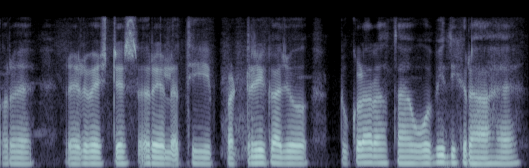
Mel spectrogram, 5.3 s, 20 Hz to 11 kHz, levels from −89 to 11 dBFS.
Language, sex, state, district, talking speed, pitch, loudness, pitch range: Hindi, male, Jharkhand, Palamu, 180 wpm, 120 Hz, -17 LUFS, 115-125 Hz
